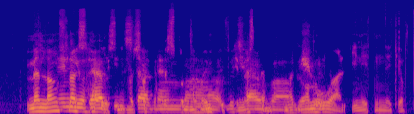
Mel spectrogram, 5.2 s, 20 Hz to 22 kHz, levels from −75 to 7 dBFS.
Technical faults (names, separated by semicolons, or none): speech suppressed in double talk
